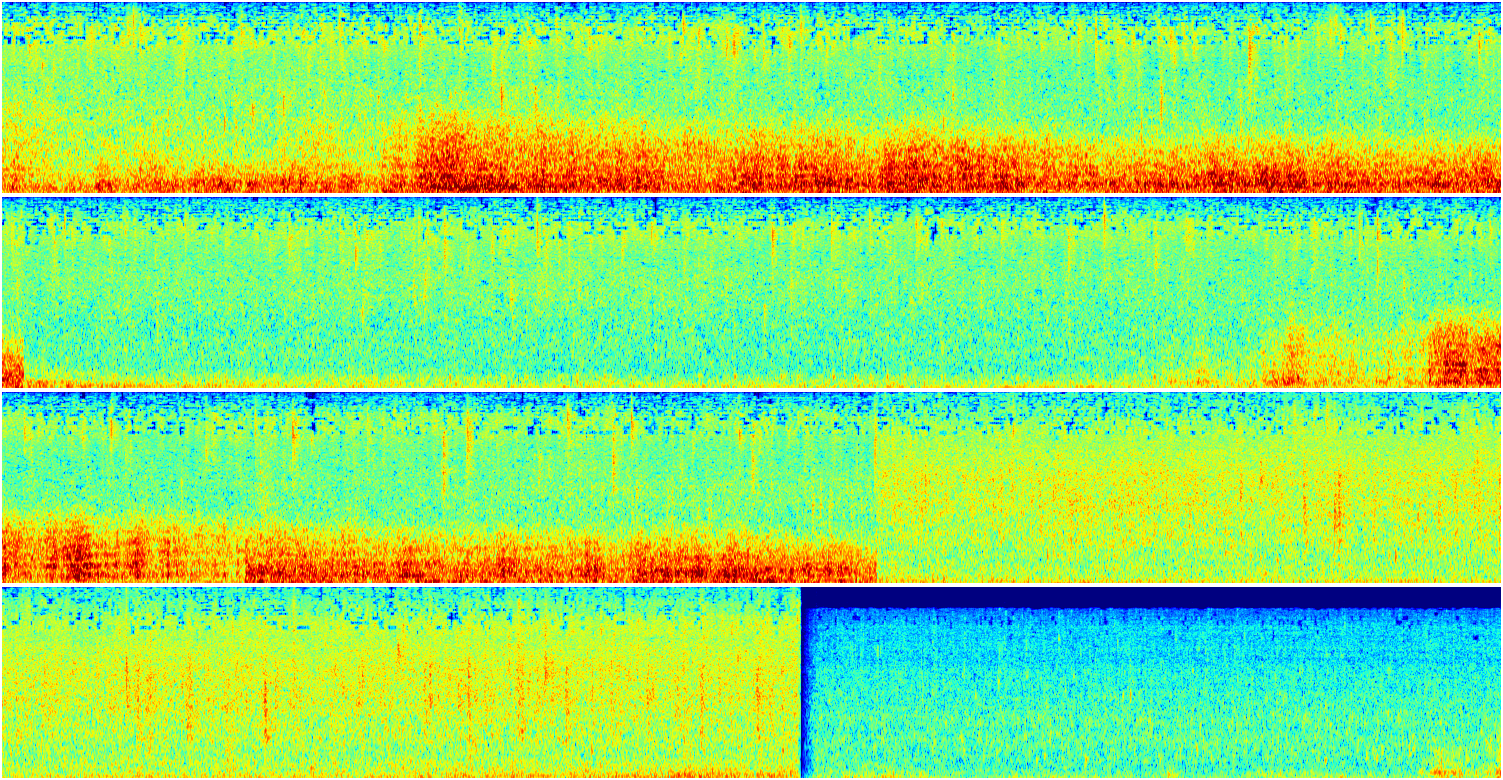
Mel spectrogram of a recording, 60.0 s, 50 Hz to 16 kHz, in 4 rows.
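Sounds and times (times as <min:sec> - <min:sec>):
rumble of thunder: 0:00.0 - 0:15.3, 0:26.9 - 0:39.4
steady rain: 0:00.0 - 0:59.9.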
